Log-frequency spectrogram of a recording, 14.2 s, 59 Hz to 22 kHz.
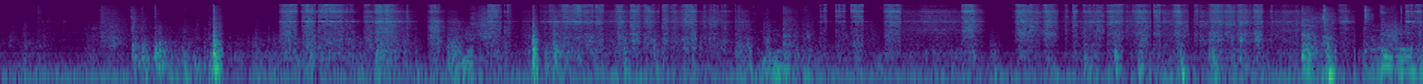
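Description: Hand ratchet with a 10 mm socket clicking in rapid runs as it tightens the screws that hold a plastic frunk tub. The clicking starts a few seconds in.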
